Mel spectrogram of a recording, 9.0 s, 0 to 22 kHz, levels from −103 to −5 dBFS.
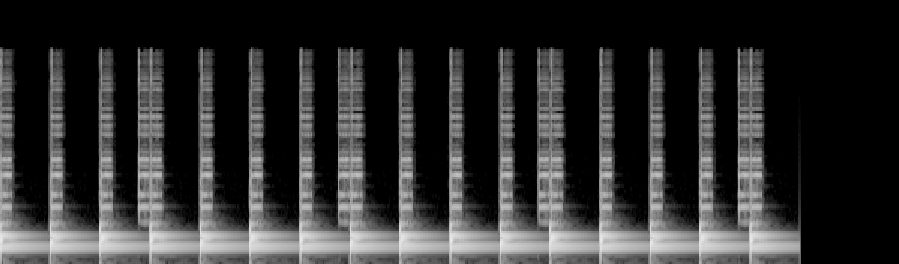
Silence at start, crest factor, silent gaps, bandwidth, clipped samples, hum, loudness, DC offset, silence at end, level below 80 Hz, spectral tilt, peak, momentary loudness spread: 0 s; 18 dB; none; 11.5 kHz; under 0.1%; none; -24 LUFS; under 0.1%; 1 s; -54 dBFS; -6 dB/octave; -6 dBFS; 8 LU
